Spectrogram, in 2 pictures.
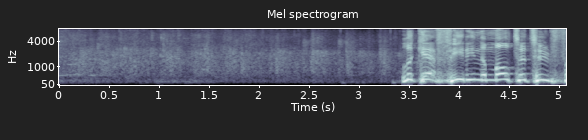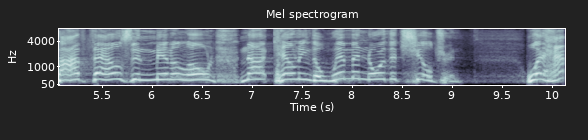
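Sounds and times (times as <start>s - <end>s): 
audience hand clapping: 0.0s - 4.2s
speech: 3.4s - 9.2s, 9.8s - 10.1s.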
